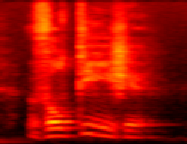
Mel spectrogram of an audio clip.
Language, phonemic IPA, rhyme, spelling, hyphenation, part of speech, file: Dutch, /ˌvɔlˈtiː.ʒə/, -iːʒə, voltige, vol‧ti‧ge, noun, Nl-voltige.ogg
- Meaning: equestrian vaulting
